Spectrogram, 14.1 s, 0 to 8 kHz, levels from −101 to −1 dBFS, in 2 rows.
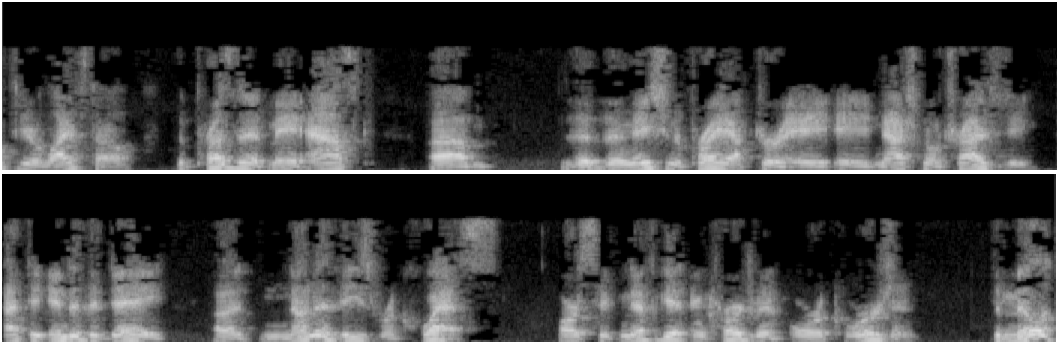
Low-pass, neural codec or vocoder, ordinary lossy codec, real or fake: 7.2 kHz; none; MP3, 24 kbps; real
